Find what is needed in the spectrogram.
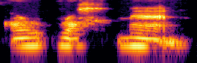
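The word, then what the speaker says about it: Rahman: for all things and the name of that in the um in the Arabic language is rman rman um in the alliteration is spelled r a m n r man The Sun Shines on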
